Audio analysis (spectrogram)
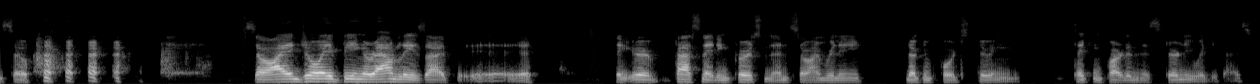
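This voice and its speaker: A man's voice: lowish voice, flat delivery, measured pace, gravelly, a little mellow, dry recording, rough recording. A man on a group video call, friendly and stumbling over his words. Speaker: participant.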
